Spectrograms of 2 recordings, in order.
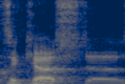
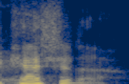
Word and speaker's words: Takeshita: You don't know how to pronounce Takeshita, so I don't want to. Takeshita. Kenosuke Takeshita. You're adding another syllable.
